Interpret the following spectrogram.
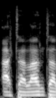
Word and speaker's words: Atalanta: And I'm using it based on what we saw at Atalanta last season.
